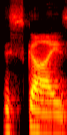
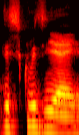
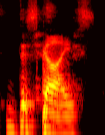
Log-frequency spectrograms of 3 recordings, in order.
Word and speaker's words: disguise: g u i now uh listen to the pronunciation of that word disguise it looks like disquizier doesn't it but it's disguise yes disguise not dysquisio yes and what this expression means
